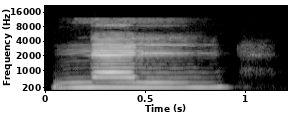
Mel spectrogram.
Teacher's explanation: now noon is not anymore long because we are attaching with the second letter next. Nal, 2 counts long.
